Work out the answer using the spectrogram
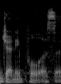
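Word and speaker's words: Jenni Pulos: Jeff Lewis and Jenny Poulos, I said that right.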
